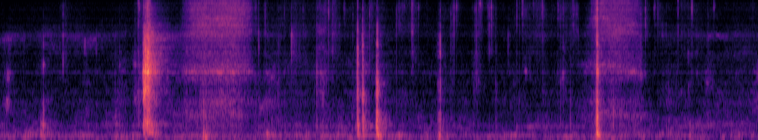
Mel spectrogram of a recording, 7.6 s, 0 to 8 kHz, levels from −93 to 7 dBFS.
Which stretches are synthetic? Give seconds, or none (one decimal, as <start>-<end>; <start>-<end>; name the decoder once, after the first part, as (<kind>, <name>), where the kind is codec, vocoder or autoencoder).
0.0-7.6 (codec, SNAC)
